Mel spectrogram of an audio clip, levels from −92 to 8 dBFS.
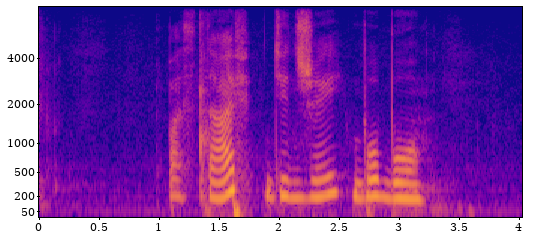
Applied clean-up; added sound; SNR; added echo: none; none; none; none.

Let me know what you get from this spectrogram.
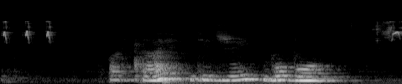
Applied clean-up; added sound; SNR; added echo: none; Chirp, tweet; 19 dB; reverberation time 0.9 s.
